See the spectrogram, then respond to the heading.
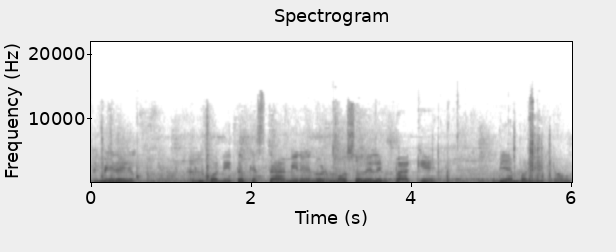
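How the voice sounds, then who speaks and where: Over clear music in the background, a woman talks at a fairly slow pace and medium pitch with ordinary pitch variation and a dry sound with no echo. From Ecuador. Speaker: vlogger. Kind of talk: casual talk to camera. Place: shop. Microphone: phone near.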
